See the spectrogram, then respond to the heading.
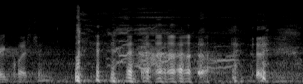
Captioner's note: laughing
